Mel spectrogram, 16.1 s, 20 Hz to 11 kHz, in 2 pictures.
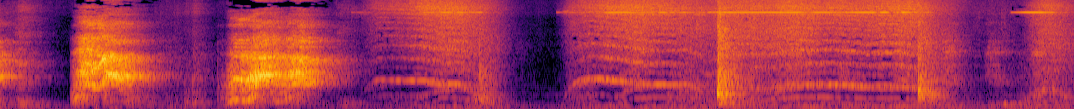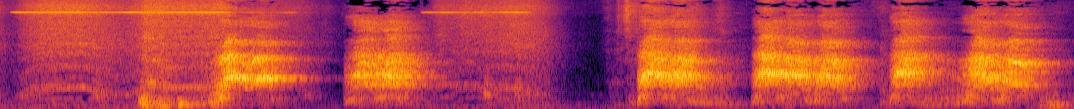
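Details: Chihuahua reacting to a Hubson X4 quadcopter flying nearby. Sharp, yappy barks come in scattered bursts, several in quick succession near the end. People talk between them, and the drone's high whine runs through the middle.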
